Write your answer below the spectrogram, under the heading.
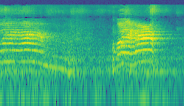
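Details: Kitten giving two clear meows: the first sustained and sliding downward in pitch, the second, after a brief gap, louder and rising before fading. Quiet room hum underneath.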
